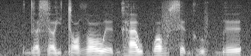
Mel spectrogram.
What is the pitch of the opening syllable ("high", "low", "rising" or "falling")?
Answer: low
